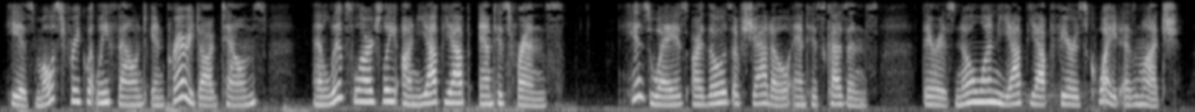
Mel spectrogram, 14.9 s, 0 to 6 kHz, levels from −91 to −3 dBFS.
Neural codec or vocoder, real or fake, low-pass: none; real; 5.4 kHz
